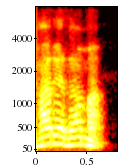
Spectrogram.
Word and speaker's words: Rama: Rama. É como Ramatiz, né? O R, em sânscrito, se pronuncia com R.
